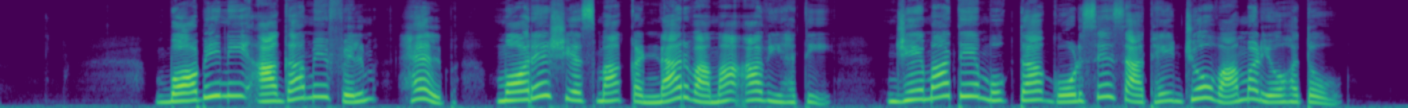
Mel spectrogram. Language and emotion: Gujarati, neutral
